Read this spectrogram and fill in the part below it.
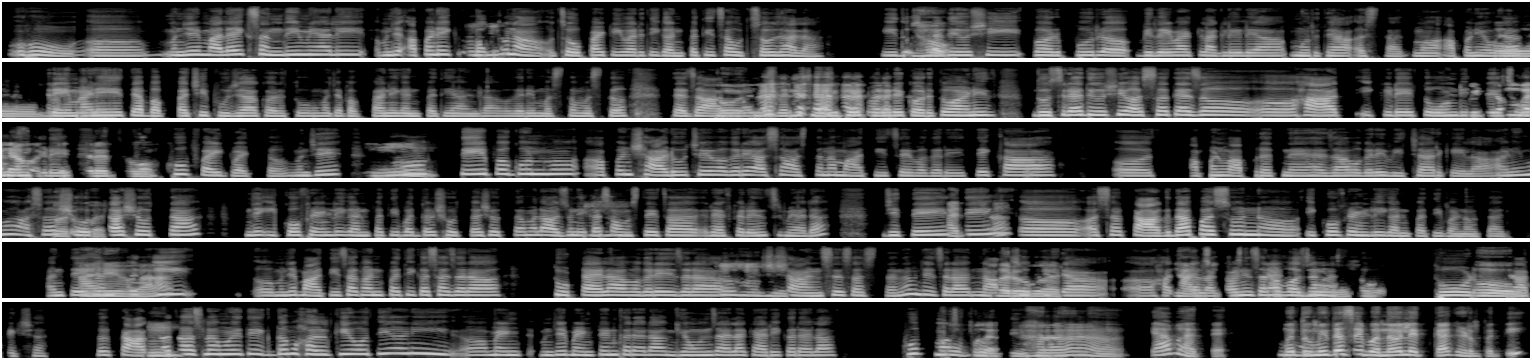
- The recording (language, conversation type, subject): Marathi, podcast, तुम्ही निसर्गासाठी केलेलं एखादं छोटं काम सांगू शकाल का?
- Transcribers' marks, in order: drawn out: "ओ"; laughing while speaking: "ना"; laugh; tapping; other background noise; drawn out: "हां"; in Hindi: "क्या बात है!"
